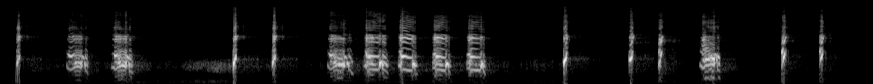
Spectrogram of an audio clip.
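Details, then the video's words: Turkey hen, a talkative bird, calling in the morning: short raspy yelps in small clusters mixed with sharp single clucks, irregularly spaced over the clip, with quiet gaps between bursts. "Turkey talk"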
